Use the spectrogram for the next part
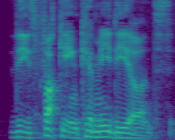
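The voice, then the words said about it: Attempted French accent. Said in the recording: “Do the accent ... Is that French? ... it's clearly you're going for French, which is an achievement”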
